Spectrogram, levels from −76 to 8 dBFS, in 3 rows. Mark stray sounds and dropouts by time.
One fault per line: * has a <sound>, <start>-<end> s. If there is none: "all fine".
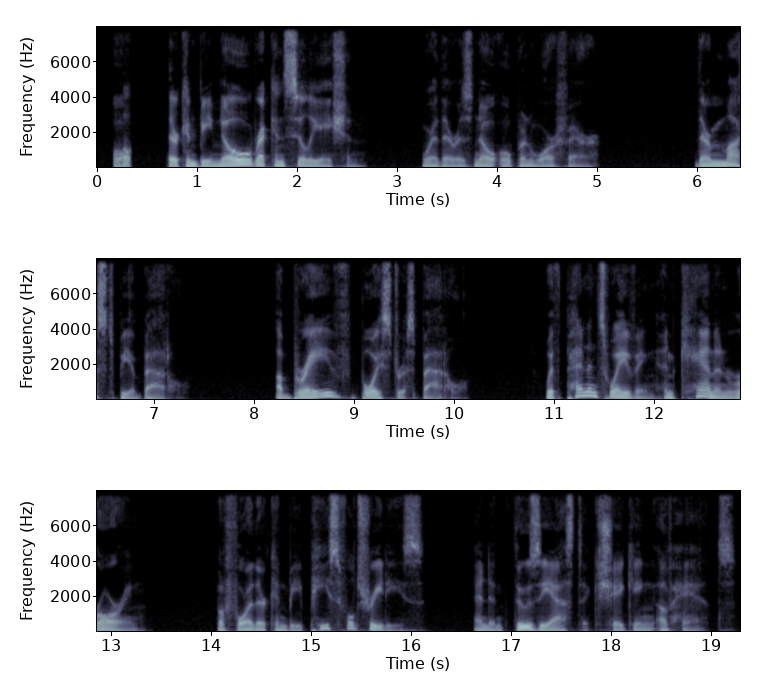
* has a laugh, 0.2-0.4 s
